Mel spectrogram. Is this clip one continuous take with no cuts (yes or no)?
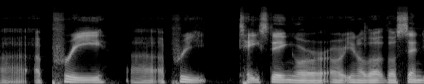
no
